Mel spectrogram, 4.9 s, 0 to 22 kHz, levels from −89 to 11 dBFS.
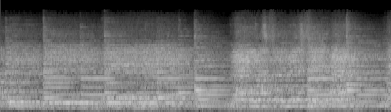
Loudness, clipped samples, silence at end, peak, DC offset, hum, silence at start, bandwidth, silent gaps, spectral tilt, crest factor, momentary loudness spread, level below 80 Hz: -14 LUFS; under 0.1%; 0 s; 0 dBFS; under 0.1%; none; 0 s; 14 kHz; none; -3 dB/octave; 14 dB; 5 LU; -56 dBFS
